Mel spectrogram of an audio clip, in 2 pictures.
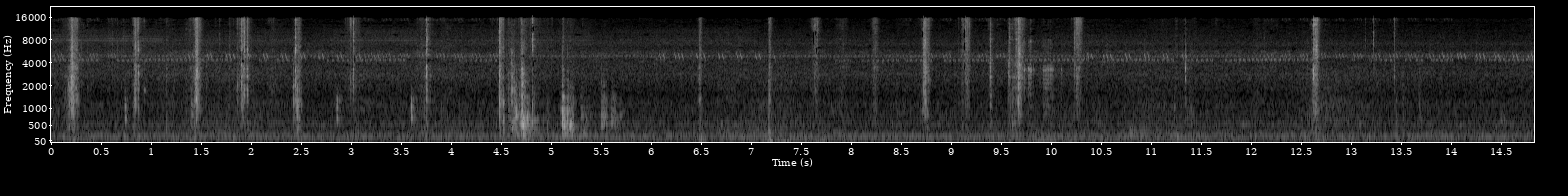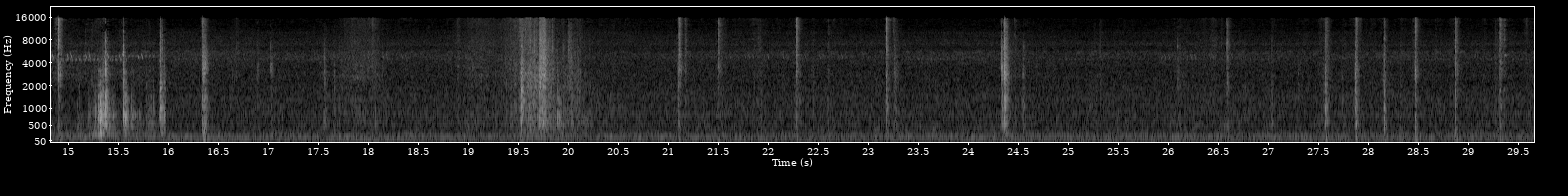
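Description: Frequent sharp, irregular clicks and knocks, with an insect trilling steadily in a high pitch until about halfway through. A short scrape or rustle comes about two-thirds of the way in.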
